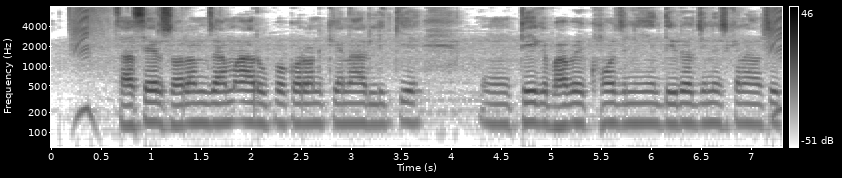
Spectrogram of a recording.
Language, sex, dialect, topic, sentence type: Bengali, male, Western, agriculture, statement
